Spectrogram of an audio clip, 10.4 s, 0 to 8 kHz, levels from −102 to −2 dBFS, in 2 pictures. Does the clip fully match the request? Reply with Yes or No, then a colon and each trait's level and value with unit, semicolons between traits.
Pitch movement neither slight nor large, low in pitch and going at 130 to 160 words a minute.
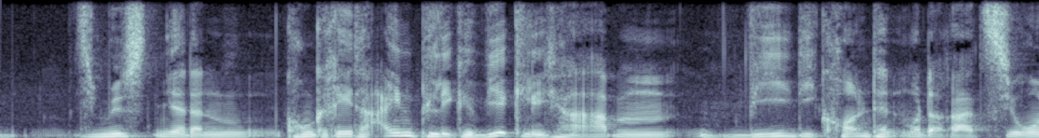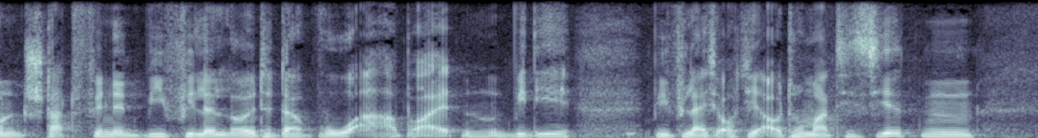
No: narrow, 2.2 semitones; low, 120 Hz; average, 155 wpm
